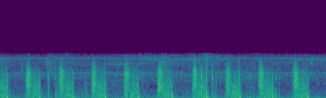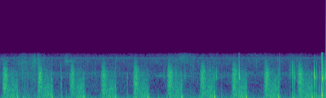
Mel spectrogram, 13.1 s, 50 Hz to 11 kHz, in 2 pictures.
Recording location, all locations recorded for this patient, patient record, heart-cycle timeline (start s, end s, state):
aortic valve (AV)
aortic valve (AV)+pulmonary valve (PV)+tricuspid valve (TV)+mitral valve (MV)
#Age: Child
#Sex: Male
#Height: 131.0 cm
#Weight: 32.5 kg
#Pregnancy status: False
#Murmur: Present
#Murmur locations: aortic valve (AV)+mitral valve (MV)+pulmonary valve (PV)+tricuspid valve (TV)
#Most audible location: pulmonary valve (PV)
#Systolic murmur timing: Holosystolic
#Systolic murmur shape: Plateau
#Systolic murmur grading: III/VI or higher
#Systolic murmur pitch: High
#Systolic murmur quality: Harsh
#Diastolic murmur timing: nan
#Diastolic murmur shape: nan
#Diastolic murmur grading: nan
#Diastolic murmur pitch: nan
#Diastolic murmur quality: nan
#Outcome: Abnormal
#Campaign: 2015 screening campaign
0.00	0.52	unannotated
0.52	0.68	S1
0.68	0.76	systole
0.76	0.88	S2
0.88	1.19	diastole
1.19	1.30	S1
1.30	1.36	systole
1.36	1.52	S2
1.52	1.83	diastole
1.83	1.98	S1
1.98	2.04	systole
2.04	2.20	S2
2.20	2.48	diastole
2.48	2.61	S1
2.61	2.74	systole
2.74	2.86	S2
2.86	3.15	diastole
3.15	3.30	S1
3.30	3.38	systole
3.38	3.54	S2
3.54	3.85	diastole
3.85	3.97	S1
3.97	4.08	systole
4.08	4.24	S2
4.24	4.52	diastole
4.52	4.64	S1
4.64	4.74	systole
4.74	4.90	S2
4.90	5.18	diastole
5.18	5.33	S1
5.33	5.44	systole
5.44	5.56	S2
5.56	5.86	diastole
5.86	6.02	S1
6.02	6.14	systole
6.14	6.26	S2
6.26	6.59	diastole
6.59	6.72	S1
6.72	6.78	systole
6.78	6.94	S2
6.94	7.28	diastole
7.28	7.40	S1
7.40	7.52	systole
7.52	7.68	S2
7.68	7.93	diastole
7.93	8.07	S1
8.07	8.18	systole
8.18	8.32	S2
8.32	8.56	diastole
8.56	8.68	S1
8.68	8.78	systole
8.78	8.92	S2
8.92	9.19	diastole
9.19	9.34	S1
9.34	9.44	systole
9.44	9.60	S2
9.60	9.87	diastole
9.87	10.02	S1
10.02	10.08	systole
10.08	10.24	S2
10.24	13.06	unannotated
